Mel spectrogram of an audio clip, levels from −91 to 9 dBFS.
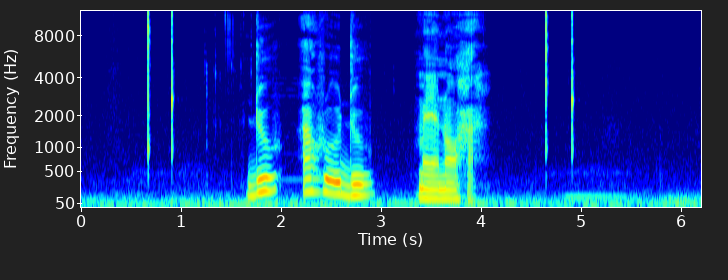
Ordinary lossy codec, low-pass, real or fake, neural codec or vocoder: none; none; real; none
